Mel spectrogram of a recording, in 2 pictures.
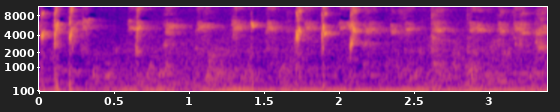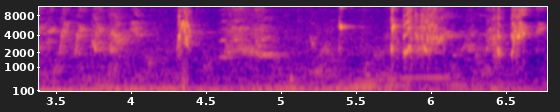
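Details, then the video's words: Young peach-faced lovebird in the morning, green and yellow: sharp high chirps and short squeaky notes in irregular bursts, some clustered, with quieter chatter between. "Lovebird's melodious chirping sound - Young Peach Face Lovebird"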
